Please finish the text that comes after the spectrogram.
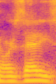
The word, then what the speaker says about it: Orzetti: to be Switzerland orzetti's saying my last name unfortunately rhymes with spaghetti I take my pastas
